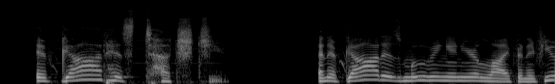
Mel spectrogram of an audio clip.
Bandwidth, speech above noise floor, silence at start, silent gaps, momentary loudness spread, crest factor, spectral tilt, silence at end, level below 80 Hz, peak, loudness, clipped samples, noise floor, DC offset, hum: 15.5 kHz; over 57 dB; 0.35 s; 2.30-3.18 s; 6 LU; 20 dB; -6 dB/octave; 0 s; -58 dBFS; -14 dBFS; -33 LUFS; under 0.1%; under -90 dBFS; under 0.1%; none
